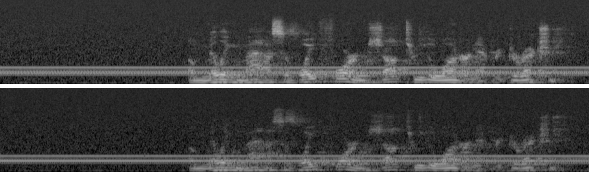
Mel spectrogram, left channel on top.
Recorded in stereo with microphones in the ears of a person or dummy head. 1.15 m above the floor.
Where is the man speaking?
80° left, 5.5 m; by 5.9 s 85° left, 7 m.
